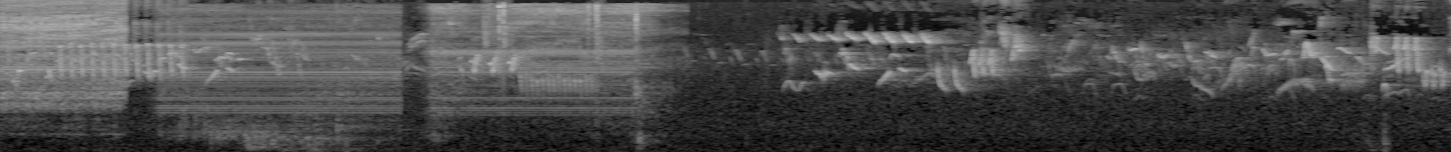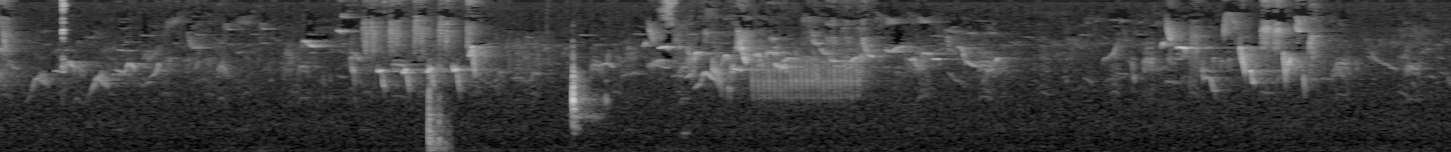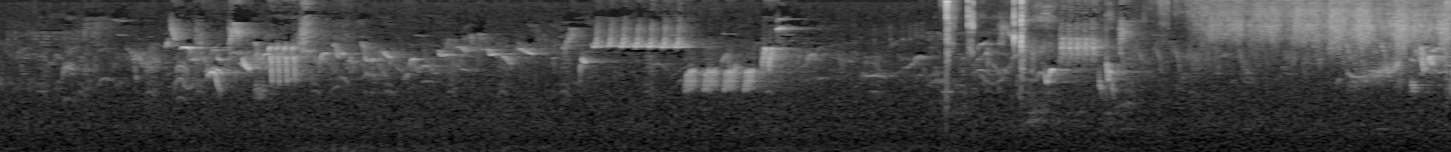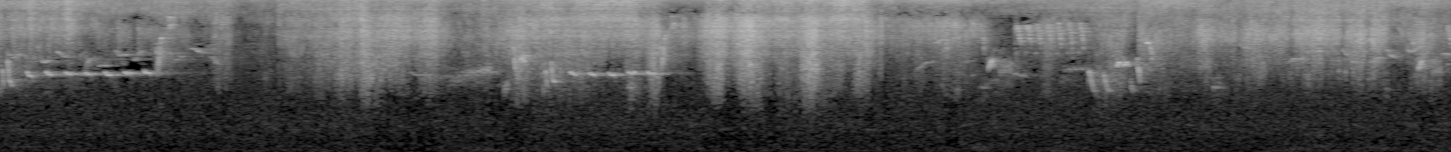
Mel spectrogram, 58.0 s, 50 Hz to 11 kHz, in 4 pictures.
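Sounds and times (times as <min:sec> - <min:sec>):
faint birds chirping: 0:00.0 - 0:58.0
sharp click: 0:38.4 - 0:39.4
steady hiss: 0:40.7 - 0:58.0.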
